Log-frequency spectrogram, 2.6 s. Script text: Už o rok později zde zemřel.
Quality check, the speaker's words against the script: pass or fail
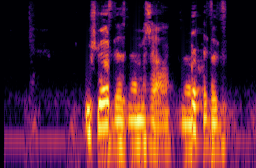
fail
